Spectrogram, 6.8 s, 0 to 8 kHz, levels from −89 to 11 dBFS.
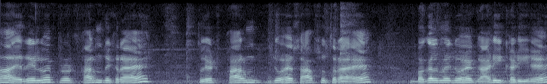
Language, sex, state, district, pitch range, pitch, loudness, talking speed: Hindi, male, Maharashtra, Mumbai Suburban, 155-180 Hz, 170 Hz, -17 LUFS, 165 wpm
